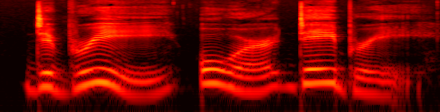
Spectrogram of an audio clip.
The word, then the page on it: debris: dəbríː; デブリィ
